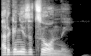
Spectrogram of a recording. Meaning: organizational
- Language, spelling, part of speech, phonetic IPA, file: Russian, организационный, adjective, [ɐrɡənʲɪzət͡sɨˈonːɨj], Ru-организационный.ogg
